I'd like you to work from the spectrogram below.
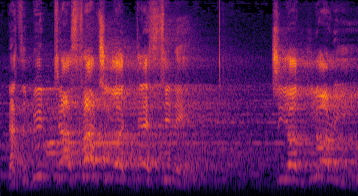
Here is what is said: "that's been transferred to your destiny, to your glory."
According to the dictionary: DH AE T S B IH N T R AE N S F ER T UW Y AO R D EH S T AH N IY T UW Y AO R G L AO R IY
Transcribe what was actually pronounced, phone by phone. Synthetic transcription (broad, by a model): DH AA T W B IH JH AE S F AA T UW Y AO D EH S T AH N IY T UW Y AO G L AO R IY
